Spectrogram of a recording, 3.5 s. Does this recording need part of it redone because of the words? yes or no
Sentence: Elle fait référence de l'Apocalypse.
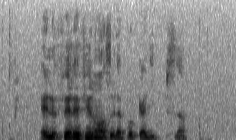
no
